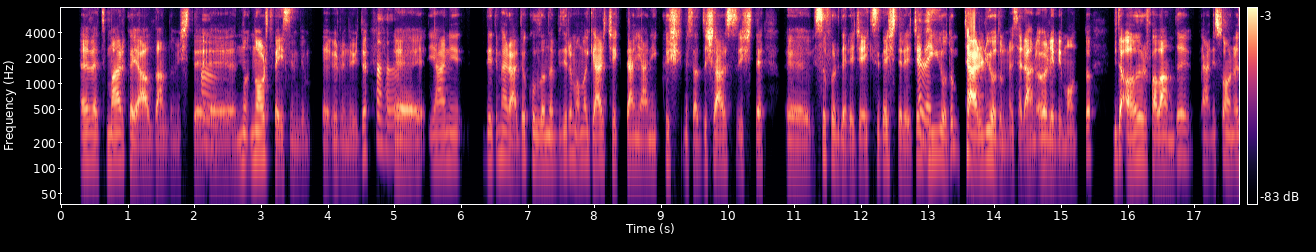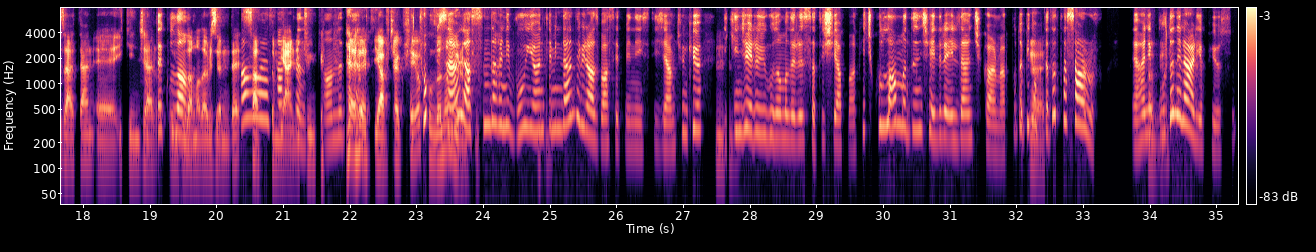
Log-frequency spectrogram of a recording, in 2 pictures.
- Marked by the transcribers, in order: tapping; other background noise
- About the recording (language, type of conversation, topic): Turkish, podcast, Evde para tasarrufu için neler yapıyorsunuz?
